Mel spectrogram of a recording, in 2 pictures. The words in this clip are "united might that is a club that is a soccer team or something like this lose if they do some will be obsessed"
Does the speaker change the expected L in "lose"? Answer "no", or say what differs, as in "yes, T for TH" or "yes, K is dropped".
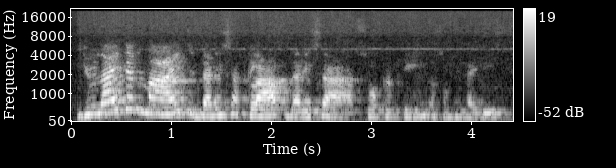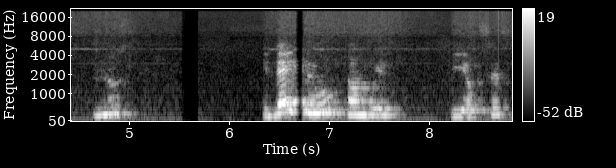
yes, N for L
